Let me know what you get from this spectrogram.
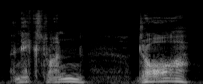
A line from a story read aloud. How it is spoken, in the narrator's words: whispered Taita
